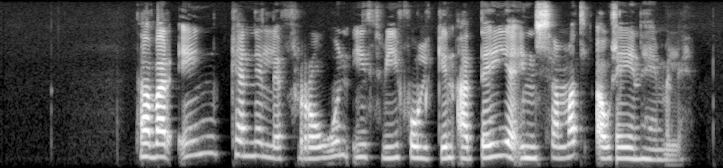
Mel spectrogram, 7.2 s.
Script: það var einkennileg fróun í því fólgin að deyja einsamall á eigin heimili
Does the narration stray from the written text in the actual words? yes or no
no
